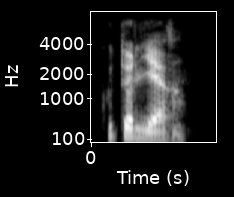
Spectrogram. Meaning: female equivalent of coutelier
- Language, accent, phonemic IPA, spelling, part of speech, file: French, France, /ku.tə.ljɛʁ/, coutelière, noun, LL-Q150 (fra)-coutelière.wav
